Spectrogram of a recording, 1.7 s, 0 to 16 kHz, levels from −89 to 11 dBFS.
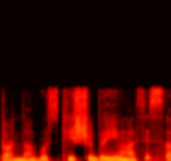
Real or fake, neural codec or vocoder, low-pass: fake; codec, 16 kHz, 0.5 kbps, X-Codec, HuBERT features, trained on general audio; 7.2 kHz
